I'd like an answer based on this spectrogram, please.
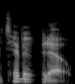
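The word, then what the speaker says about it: Thibodeau: How the hell do you really pronounce his name? Tom Tibido. Oh, I did say it right. Yeah, you said it right.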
